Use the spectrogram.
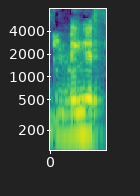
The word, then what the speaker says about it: Menzies: that for anybody else mingus is how weirdly the scot dish people um that's that's how they would pronounce menzies i don't understand where the g comes out of it but that's it is all weird yeah but it is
